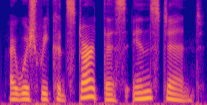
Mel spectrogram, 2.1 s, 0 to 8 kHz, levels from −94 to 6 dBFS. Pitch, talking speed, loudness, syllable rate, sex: 170 Hz, 200 wpm, -19 LUFS, 4.3 syllables/s, female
